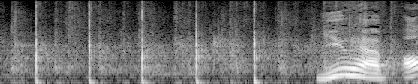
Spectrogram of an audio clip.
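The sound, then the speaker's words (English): Five slow, evenly spaced claps ring out sharply, like the start of applause, followed by a voice swooping up and down in pitch over the last second. “I think it's time for you to pat yourselves on the back with a little bit of applause.”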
